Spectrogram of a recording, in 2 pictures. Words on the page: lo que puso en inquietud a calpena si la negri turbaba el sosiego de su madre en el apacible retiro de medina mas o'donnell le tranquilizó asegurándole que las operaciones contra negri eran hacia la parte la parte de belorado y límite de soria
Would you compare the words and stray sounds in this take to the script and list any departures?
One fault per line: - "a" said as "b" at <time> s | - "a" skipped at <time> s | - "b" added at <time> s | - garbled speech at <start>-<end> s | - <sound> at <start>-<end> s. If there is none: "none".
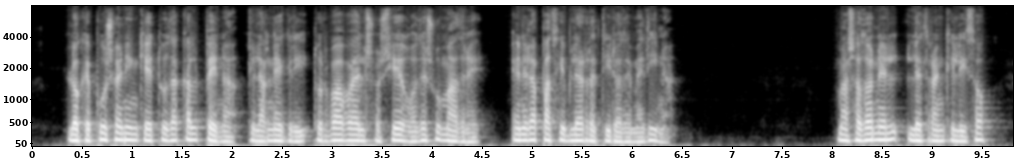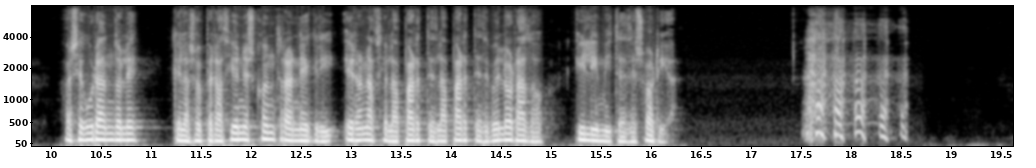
- laugh at 17.4-18.6 s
